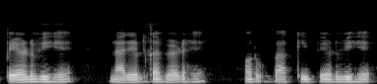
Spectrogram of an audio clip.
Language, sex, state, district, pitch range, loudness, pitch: Hindi, male, Odisha, Khordha, 110-120 Hz, -18 LUFS, 115 Hz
